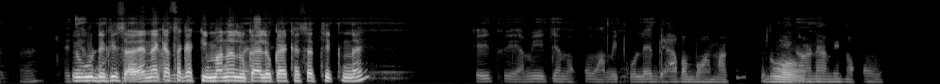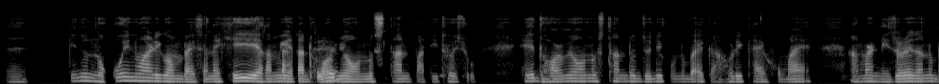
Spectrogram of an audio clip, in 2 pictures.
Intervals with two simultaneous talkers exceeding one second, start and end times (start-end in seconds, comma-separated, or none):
0.7-2.7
